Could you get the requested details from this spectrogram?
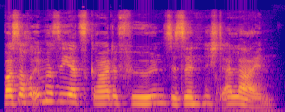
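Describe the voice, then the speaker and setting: A woman's voice: on the high side, a little fast, close to an everyday voice. Cold proud male teacher, curt and strained, read by a woman. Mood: strained calm. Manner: clipped, growling, then forced calm. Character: cold, proud grown man teacher, cornered and tense.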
